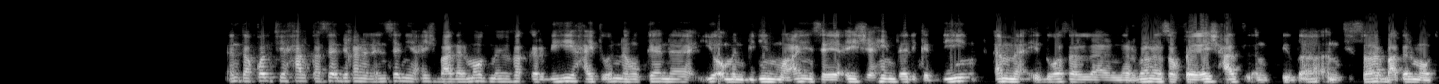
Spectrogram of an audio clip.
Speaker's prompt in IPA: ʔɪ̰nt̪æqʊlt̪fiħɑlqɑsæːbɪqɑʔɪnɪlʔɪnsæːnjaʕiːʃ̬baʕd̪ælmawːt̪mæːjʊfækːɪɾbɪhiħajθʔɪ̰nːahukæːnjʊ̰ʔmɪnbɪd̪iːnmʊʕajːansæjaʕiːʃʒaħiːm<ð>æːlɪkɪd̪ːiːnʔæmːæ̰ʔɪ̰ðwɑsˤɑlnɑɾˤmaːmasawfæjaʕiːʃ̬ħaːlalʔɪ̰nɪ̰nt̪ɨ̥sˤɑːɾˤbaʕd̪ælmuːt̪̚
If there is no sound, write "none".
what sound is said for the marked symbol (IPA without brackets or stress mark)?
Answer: ð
